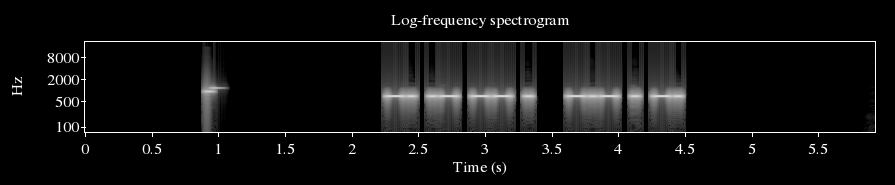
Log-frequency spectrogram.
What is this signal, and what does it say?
Morse code, heard as a keyed tone, about 30 wpm, 700 Hz. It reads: NAME KEN
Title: K1USN SST QSO Practice 30wpm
